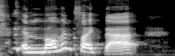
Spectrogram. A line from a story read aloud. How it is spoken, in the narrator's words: I laughed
